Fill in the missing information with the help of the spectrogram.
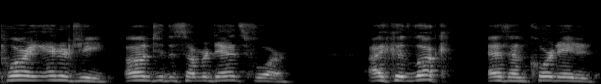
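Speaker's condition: Cerebral palsy; cerebral palsy since childhood

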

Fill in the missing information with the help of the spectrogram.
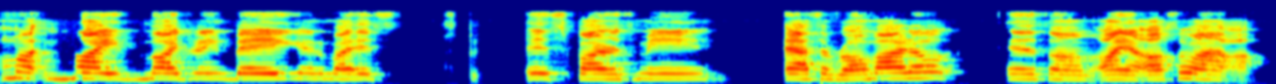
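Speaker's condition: Down syndrome; Down syndrome from birth, born without esophagus, blocked bowel, surgery right after birth, cord wrapped around throat three times; may be a little hard to understand, mother helps a little, host understood nearly everything, host once asked for a repeat

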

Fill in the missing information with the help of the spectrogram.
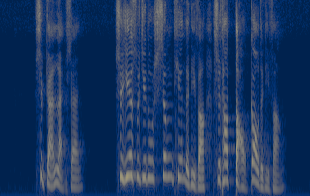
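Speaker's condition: No condition

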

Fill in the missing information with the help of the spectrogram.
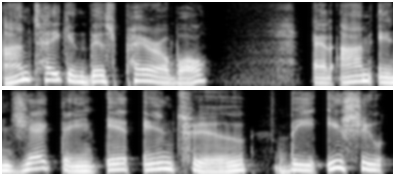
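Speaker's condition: No condition

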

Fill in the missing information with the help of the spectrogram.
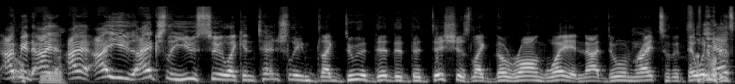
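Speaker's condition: No condition

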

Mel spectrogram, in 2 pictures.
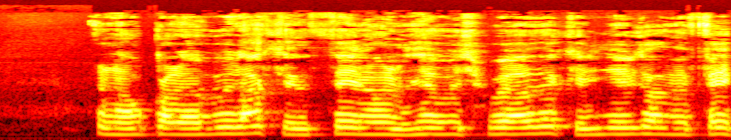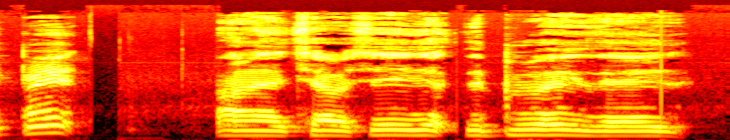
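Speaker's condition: Down syndrome; congenital, present since birth

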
